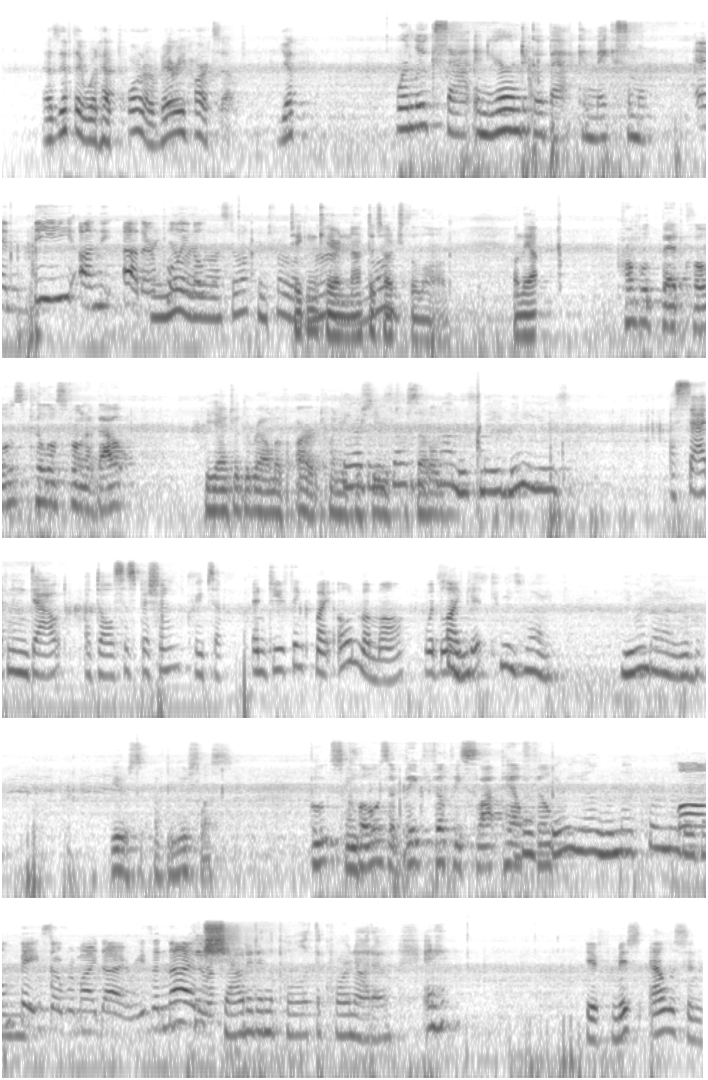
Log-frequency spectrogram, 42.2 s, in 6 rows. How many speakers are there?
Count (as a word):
ten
